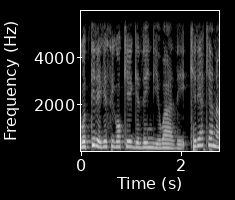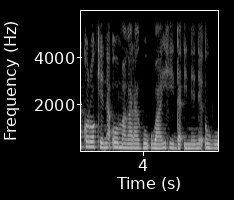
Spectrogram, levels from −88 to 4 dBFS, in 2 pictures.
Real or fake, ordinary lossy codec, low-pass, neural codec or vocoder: real; none; 5.4 kHz; none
